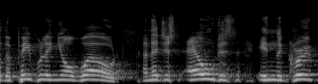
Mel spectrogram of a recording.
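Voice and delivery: ordinary delivery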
